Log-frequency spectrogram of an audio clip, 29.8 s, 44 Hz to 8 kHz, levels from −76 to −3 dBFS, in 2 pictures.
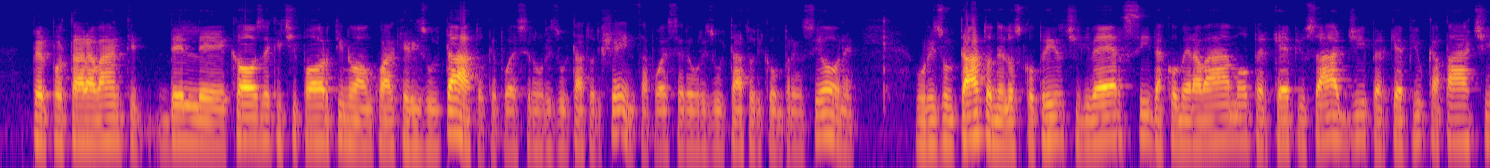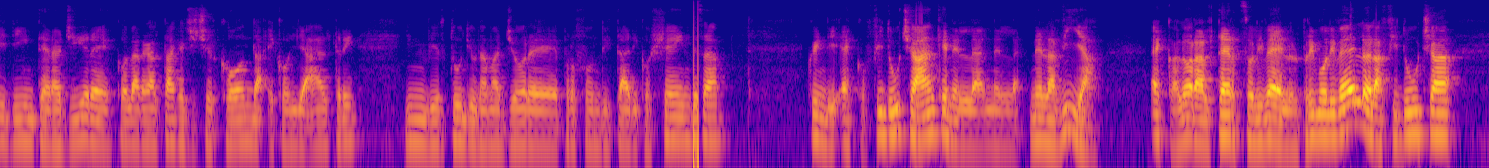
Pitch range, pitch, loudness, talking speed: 90-105 Hz, 100 Hz, -20 LUFS, 155 wpm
